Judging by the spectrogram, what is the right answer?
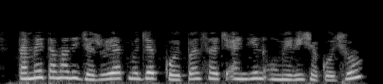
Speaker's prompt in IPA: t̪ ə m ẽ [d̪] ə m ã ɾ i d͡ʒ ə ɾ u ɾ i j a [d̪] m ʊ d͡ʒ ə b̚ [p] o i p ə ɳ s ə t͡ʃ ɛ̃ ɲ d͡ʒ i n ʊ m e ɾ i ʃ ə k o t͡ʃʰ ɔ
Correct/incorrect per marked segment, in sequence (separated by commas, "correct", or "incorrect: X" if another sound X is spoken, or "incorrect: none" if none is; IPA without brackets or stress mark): incorrect: t̪, incorrect: t̪, incorrect: k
